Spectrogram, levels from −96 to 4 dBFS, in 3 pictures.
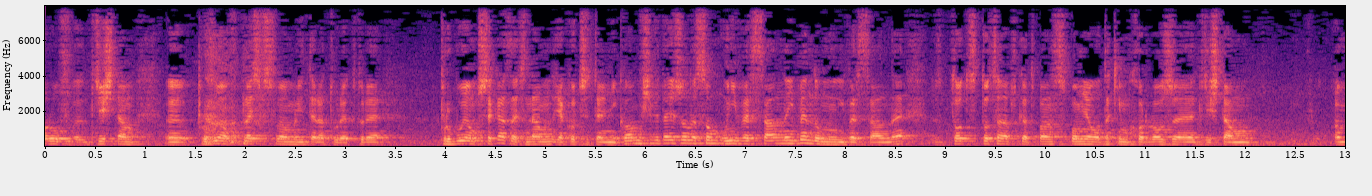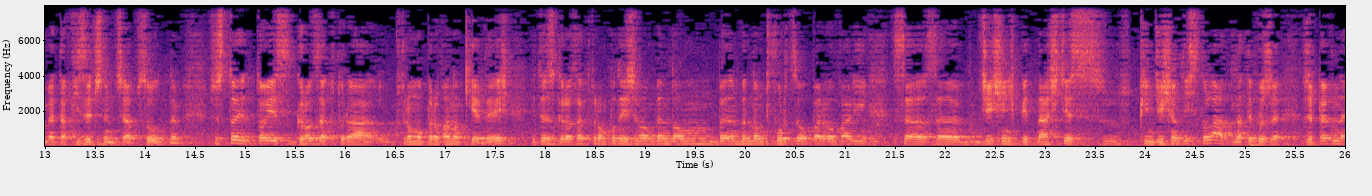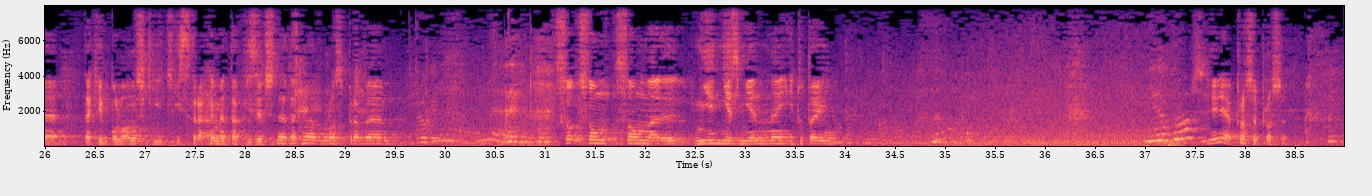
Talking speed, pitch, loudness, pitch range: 130 wpm, 150 Hz, -18 LUFS, 135-165 Hz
